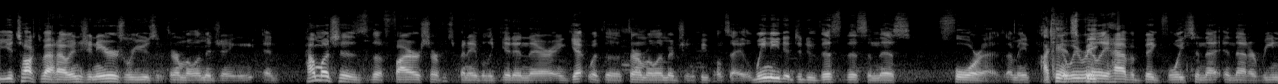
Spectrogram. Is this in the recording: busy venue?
yes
